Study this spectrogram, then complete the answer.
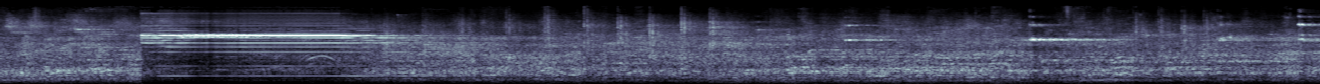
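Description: Many people talk at once in a large echoing hall.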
